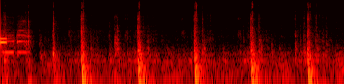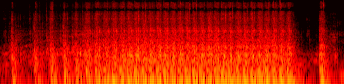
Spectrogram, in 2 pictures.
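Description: Embroidery machine stitching a cut line on a quilt block: a few sharp mechanical clicks and thumps, then a steady loud whirring stitch run that holds for several seconds before stopping with a final click.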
